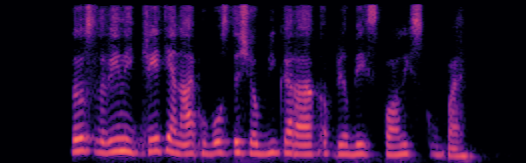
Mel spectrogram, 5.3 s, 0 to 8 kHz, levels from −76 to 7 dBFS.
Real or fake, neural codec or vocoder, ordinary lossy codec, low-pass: fake; codec, 16 kHz in and 24 kHz out, 0.9 kbps, LongCat-Audio-Codec, fine tuned four codebook decoder; MP3, 48 kbps; 7.2 kHz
